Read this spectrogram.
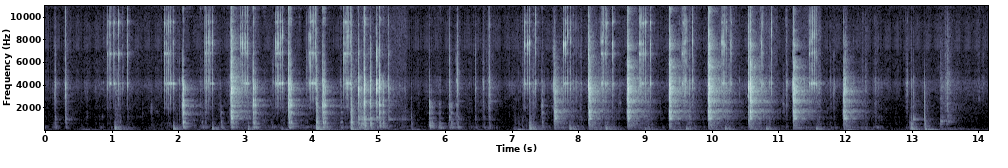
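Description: A socket wrench ratchets with quick, repeated clicks.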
